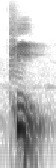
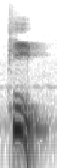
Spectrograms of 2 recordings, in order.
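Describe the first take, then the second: No difference in how they are said.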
